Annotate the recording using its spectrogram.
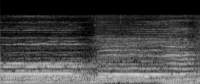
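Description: A group of men singing a Tongan song together in harmony, holding long notes, with a guitar strummed underneath.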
